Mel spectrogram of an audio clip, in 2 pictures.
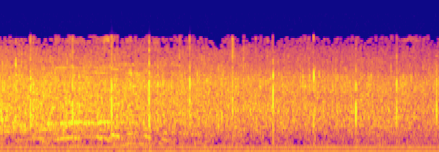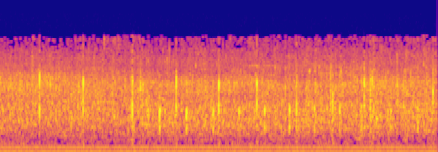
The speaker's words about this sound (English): You clap well. Clap well. Clap, clap, clap. It's a good message. Clap.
